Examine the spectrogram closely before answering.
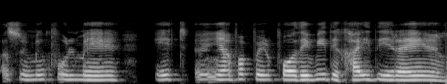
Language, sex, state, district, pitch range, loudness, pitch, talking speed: Hindi, female, Maharashtra, Mumbai Suburban, 205-225 Hz, -18 LUFS, 215 Hz, 200 wpm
